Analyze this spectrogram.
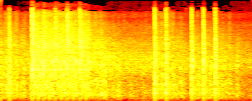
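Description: Machine-gun and weapons fire from commando troops on a light and heavy weapons exercise in a mountainous area. A rapid, loud stretch of shots rattles first, then a few separate sharp reports crack out after a short lull.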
